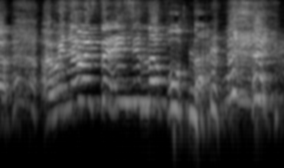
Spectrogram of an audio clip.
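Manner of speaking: high, loud protest through laughter; mock outrage breaking into laughs; laughing indignation. Girl joking about being insulted, laughing protest.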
